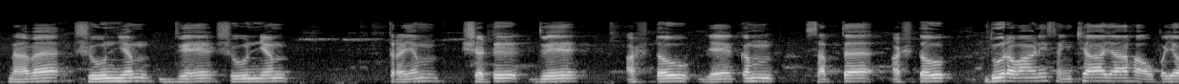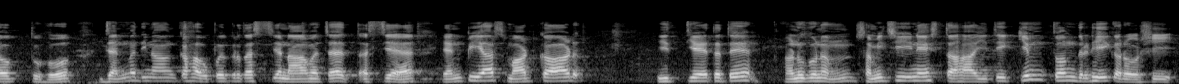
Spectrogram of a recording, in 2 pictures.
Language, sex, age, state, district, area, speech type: Sanskrit, male, 18-30, Tamil Nadu, Viluppuram, rural, read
